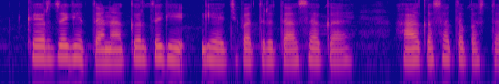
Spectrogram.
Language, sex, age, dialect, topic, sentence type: Marathi, female, 31-35, Southern Konkan, banking, question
